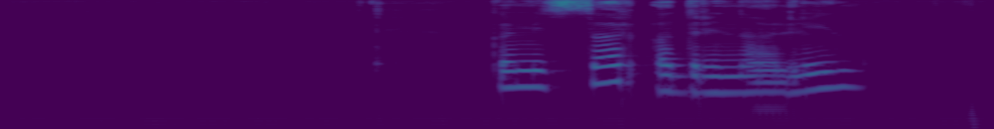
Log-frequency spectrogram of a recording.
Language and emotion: Russian, sad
